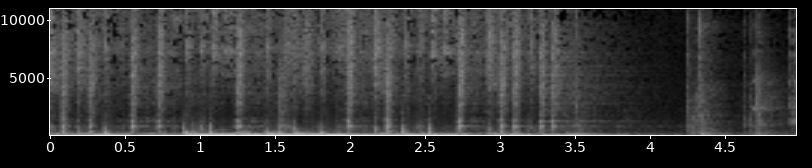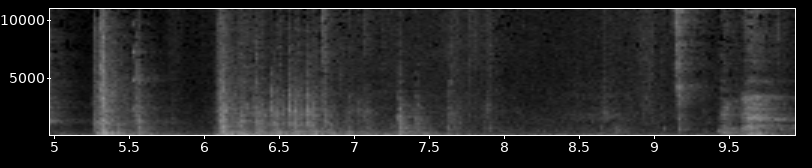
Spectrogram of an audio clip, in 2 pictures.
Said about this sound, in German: Ich würde sagen, ich schließe jetzt erstmal die Tür zu, bis die sich beruhigt haben und dann sehen wir weiter.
